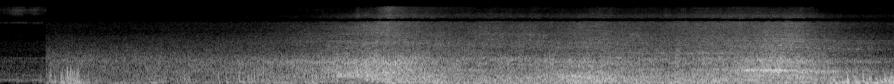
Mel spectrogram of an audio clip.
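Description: SNCF passenger train passing close by, its wheels rolling over the rails in a rushing noise that builds for a few seconds, stays loud, then falls away sharply near the end, with wind buffeting the microphone.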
